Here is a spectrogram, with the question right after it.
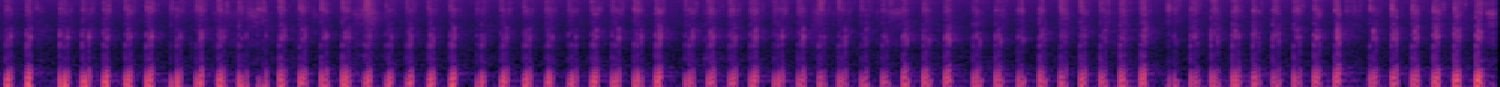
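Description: A grey cloth baseball cap with an embroidered logo is held by its hollow crown in one hand while the fingertips of the other hand tap and scratch the fabric. The result is a fast, continuous stream of soft, muffled thumps, about two per second, with a deep, dull body and almost no brightness. Each tap dies away almost instantly.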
